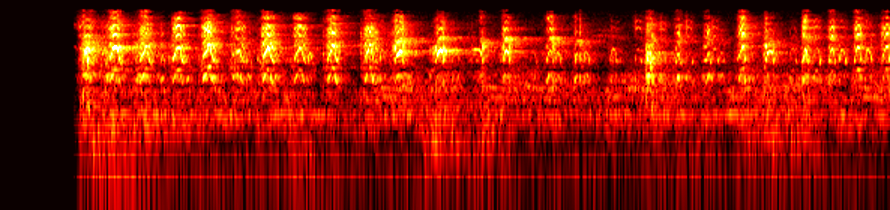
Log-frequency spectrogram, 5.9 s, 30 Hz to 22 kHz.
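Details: Great spotted woodpecker at its nest in Furuberget, Hamar, Norway, summer 2017, filmed handheld on a Panasonic Lumix FZ2000: a steady run of sharp, high, broadband calls, about four a second, starting after a brief silence.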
